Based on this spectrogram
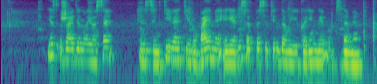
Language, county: Lithuanian, Vilnius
